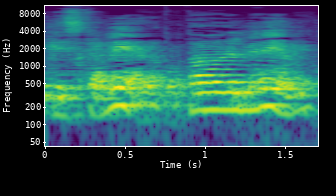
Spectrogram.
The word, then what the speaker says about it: Meneame: Entonces pues no puedes pronunciar MNM, Meneame.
